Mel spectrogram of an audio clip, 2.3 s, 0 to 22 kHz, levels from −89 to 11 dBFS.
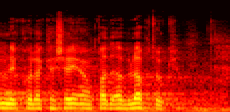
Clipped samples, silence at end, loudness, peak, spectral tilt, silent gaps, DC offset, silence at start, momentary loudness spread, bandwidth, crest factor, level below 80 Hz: under 0.1%; 0 s; -20 LUFS; -4 dBFS; -7 dB/octave; none; under 0.1%; 0 s; 19 LU; 11.5 kHz; 16 dB; -44 dBFS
